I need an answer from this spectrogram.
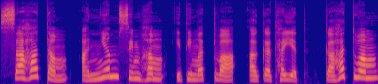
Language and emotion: Sanskrit, neutral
